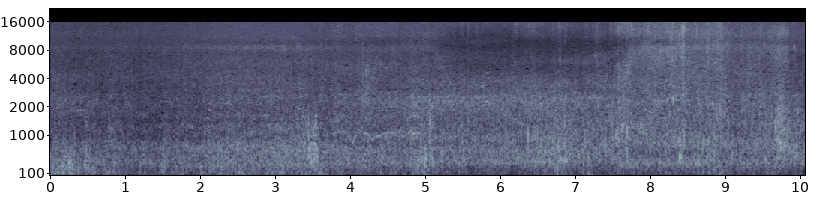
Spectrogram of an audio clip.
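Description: Sea surf washing in over a flat sandy beach, a steady rush of breaking waves, with wind buffeting the microphone.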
